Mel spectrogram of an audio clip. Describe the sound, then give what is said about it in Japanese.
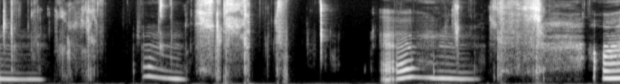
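Wet ASMR mouth sounds of nibbling on an ear: soft smacks, crunchy clicks and moist chewing noises, broken up by a close, breathy voice speaking between bursts. “頭の中いっぱい、あなたのお耳が私のお口になぶられてる音だよ。”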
